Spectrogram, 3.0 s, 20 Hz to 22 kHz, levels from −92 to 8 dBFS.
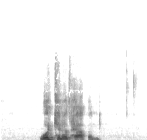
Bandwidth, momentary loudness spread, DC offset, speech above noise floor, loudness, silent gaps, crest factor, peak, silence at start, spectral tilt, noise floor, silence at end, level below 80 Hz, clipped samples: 12.5 kHz; 15 LU; under 0.1%; 53 dB; -25 LUFS; none; 22 dB; -6 dBFS; 0.8 s; -6 dB/octave; -77 dBFS; 1 s; -68 dBFS; under 0.1%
